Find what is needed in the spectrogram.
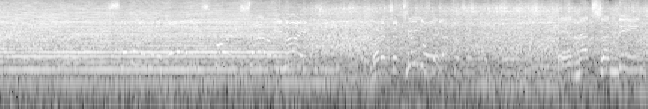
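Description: Hockey arena goal horn sounding one steady held chord over a loudly cheering crowd, signalling a home-team goal. The horn cuts off about four and a half seconds in, leaving the crowd cheering and shouting.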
